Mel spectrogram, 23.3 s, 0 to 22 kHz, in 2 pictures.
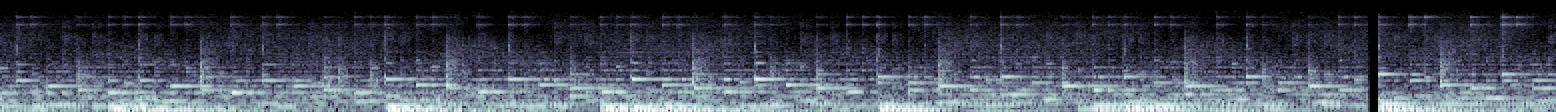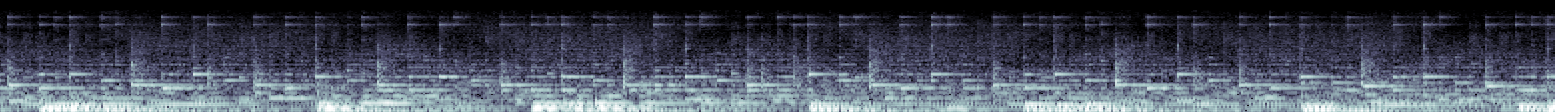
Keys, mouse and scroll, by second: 1.0 Tab, 1.8 click, 3.3 Tab, 3.7 click, 4.9 shift+click, 6.5 shift+middle click, 6.9 shift+click, 8.5 click, 9.5 s, 10.0 click, 10.4 g, 11.5 click, 11.8 ctrl+middle click, 12.2-13.1 typing, 14.4 g, 15.5 click, 15.9 s, 16.4 click, 16.7 ctrl+middle click, 17.2 shift+middle click, 17.8-19.8 typing, 19.4 click, 21.1 click, 21.8 s, 22.2 click, 22.7 g, 23.0 x.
